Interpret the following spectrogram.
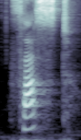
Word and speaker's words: fast: If we have st at the end of a word, this becomes st like in English. For example, the word fast which means almost. There we have it at the end of the word and the sound changes. Okay.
